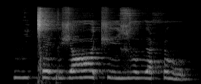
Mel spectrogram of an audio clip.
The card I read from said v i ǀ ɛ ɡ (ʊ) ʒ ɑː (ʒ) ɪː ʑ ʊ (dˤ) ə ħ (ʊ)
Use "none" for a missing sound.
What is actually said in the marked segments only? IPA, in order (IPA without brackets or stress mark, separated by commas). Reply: ə, t͡ʃ, ð, u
